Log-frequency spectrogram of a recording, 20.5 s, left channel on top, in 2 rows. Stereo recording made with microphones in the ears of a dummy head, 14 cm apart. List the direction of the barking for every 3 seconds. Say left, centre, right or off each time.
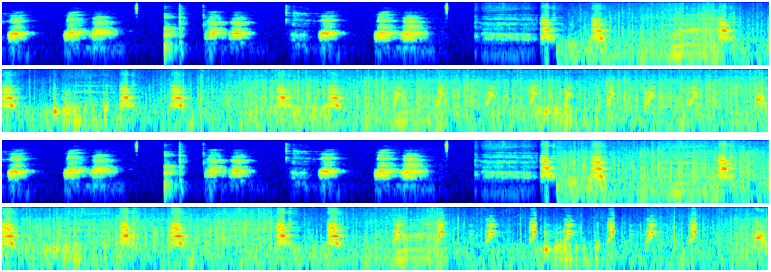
centre, centre, right, right, right, right, right.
